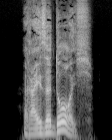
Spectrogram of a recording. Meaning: inflection of durchreisen: 1. first-person singular present 2. first/third-person singular subjunctive I 3. singular imperative
- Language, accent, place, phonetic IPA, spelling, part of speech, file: German, Germany, Berlin, [ˌʁaɪ̯zə ˈdʊʁç], reise durch, verb, De-reise durch.ogg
